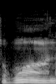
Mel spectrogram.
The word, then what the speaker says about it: Juan: And so it's spelled J-U-A-N and pronounced Juan, of course, but Byron makes you say Juan.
